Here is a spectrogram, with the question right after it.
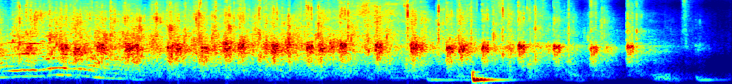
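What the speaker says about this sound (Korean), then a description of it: "목사님 올라오실 때 환영의 박수 부탁드립니다" A church congregation claps to welcome a pastor to the pulpit at Sunday service, a strong steady round with a speaking voice over the start that tapers off near the end.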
